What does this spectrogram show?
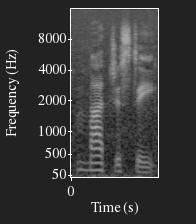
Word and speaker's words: majesty: no gender okay then majesty the stress is slightly different not majestic but majesty we do say majestic yeah it was majestic but Majesty Majesty very good your majesty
